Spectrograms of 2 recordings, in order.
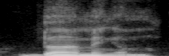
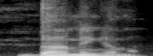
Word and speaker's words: Birmingham: you fly him to the other birmingham which is pronounced birmingham birmingham and he's raised in england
